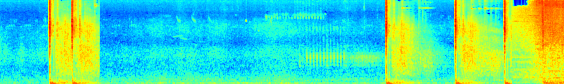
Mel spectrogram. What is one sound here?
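A rifle fires loud, echoing shots.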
